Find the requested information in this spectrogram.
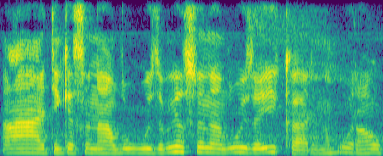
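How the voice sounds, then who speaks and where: A woman with a Brazilian accent at a medium pitch and fairly slow pace, with audible room echo. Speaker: gaming youtuber. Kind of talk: gameplay commentary. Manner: animated.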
